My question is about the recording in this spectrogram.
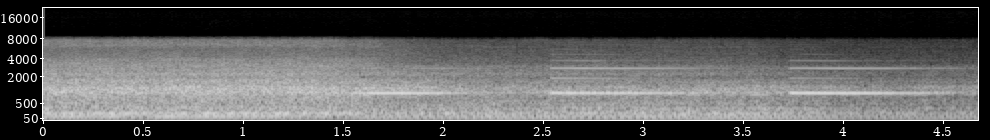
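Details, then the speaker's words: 1985 BMW 635 CSi after fuel system pressurised: steady, even engine beat with a light whoosh and faint occasional chime; normal running. "that sounds like a running"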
